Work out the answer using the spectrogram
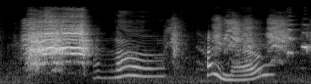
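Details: Pet-store umbrella cockatoo greeting a visitor: a burst of harsh screech followed by bending, voice-like syllables that dip and rise, finishing with raspy noises.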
